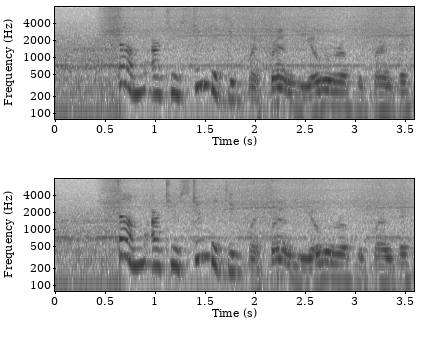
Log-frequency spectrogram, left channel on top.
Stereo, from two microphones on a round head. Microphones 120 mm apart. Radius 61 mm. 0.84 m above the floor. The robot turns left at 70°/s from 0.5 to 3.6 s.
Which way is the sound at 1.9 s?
130° left.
